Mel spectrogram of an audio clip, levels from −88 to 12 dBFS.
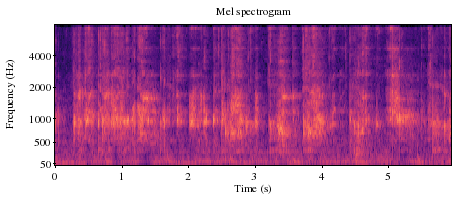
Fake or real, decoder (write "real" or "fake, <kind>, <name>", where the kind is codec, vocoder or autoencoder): real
